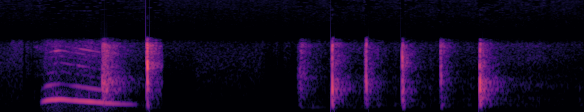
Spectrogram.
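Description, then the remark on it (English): After a short play is read aloud, a brief vocal whoop is followed by a short, sparse round of applause: about six sharp, loud hand claps in an uneven rhythm, with no talking over them. “Round of applause.”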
